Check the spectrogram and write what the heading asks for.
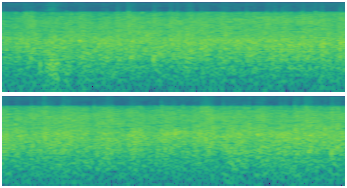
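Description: Loud, sustained audience applause, a dense crackling wash of many hands clapping steadily throughout, with no talking over it.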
